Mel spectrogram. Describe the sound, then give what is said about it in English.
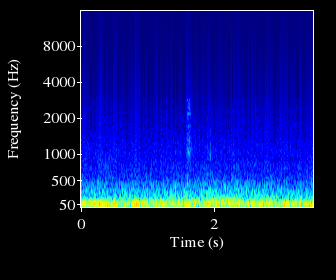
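Steady low rumble of a car on a calm, smooth drive, a continuous even drone with no voices over it. “It's been uh, been very smooth. Very very very calm drive.”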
